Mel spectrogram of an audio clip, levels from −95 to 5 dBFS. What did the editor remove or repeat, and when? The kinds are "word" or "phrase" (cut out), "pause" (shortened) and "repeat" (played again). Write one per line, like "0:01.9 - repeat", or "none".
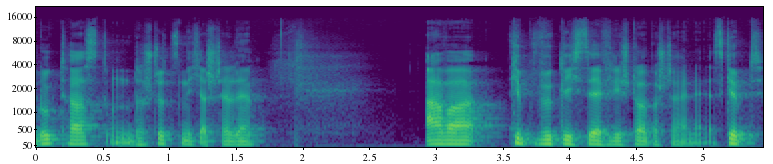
0:01.3 - word
0:03.5 - word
